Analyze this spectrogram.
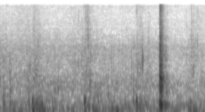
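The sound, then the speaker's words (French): Footsteps of someone walking past at night, a few faint separate steps with gaps between them and one slightly sharper footfall near the end, with no talk. “Ah. Il y a quelqu'un qui vient de passer. Il y a marqué un arrêt, qui se promène.”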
